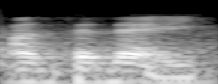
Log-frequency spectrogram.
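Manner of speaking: antennae said an-TEN-ay, ending rhymes with day; Australian antennae. Shown as a demonstration. Teacher repeats the Australian antennae. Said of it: "if you go to Australia".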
